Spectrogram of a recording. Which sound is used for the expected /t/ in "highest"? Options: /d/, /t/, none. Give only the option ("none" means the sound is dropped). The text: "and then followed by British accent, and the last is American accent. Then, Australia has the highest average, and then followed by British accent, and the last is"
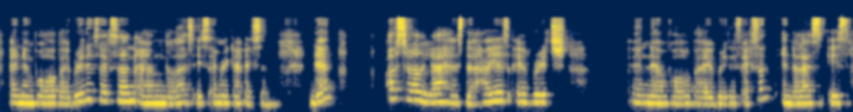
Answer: /t/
